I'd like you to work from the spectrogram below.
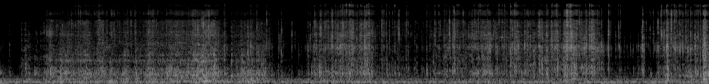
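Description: Plastic packaging around resistance bands crinkles and rustles continuously at close range as the bands are pulled out, with dense scrunching bursts and no speech.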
